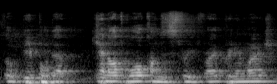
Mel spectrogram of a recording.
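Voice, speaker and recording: With audible room echo and noticeable background noise, a man speaks at a medium pitch with fairly even intonation. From Brazil. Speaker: designer and founder. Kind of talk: conference talk. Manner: conversational, many fillers.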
